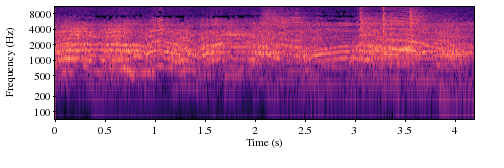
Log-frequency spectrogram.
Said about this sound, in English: Men and women, heaven knows what they were before, teachers, mothers, anything, screaming and running up that hill.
